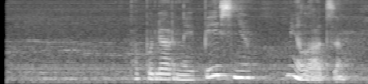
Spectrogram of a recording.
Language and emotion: Russian, neutral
